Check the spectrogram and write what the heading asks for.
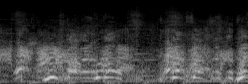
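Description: A man's voice praying aloud into a microphone in short, rising and falling exclamations, the words not made out.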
